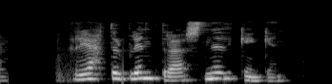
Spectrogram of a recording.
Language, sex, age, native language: Icelandic, female, 18-19, Icelandic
